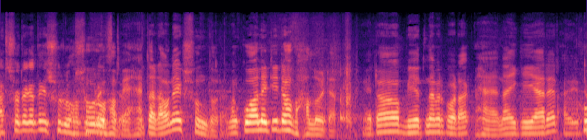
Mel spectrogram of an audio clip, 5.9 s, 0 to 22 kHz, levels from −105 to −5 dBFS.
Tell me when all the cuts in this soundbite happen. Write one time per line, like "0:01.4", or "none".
0:01.4
0:04.8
